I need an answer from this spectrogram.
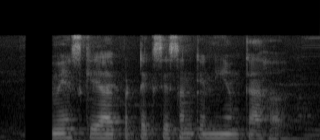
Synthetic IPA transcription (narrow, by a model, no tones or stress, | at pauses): weskeajpɾəʈeksesənkenijəmkaɦə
